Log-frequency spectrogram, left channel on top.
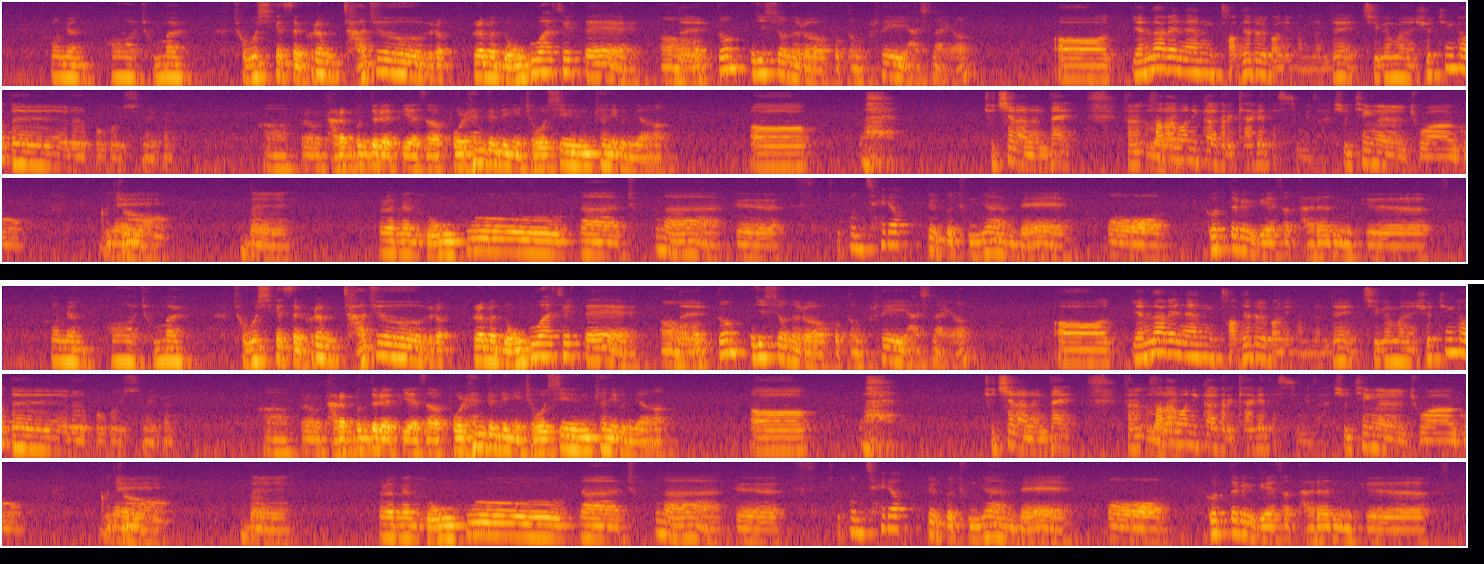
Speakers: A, on the right; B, on the left.
A: 그러면, 어, 정말 좋으시겠어요. 그럼 자주, 이러- 그러면 농구하실 때, 어, 어떤
B: 네,
A: 포지션으로 보통 플레이 하시나요?
B: 어, 옛날에는 가드를 많이 봤는데, 지금은 슈팅 가드를 보고 있습니다.
A: 아, 그럼 다른 분들에 비해서 볼 핸들링이 좋으신 편이군요.
B: 어, <laughs> 좋진 않은데, 그-
A: 네,
B: 하다 보니까 그렇게 하게 됐습니다. 슈팅을 좋아하고,
A: 네.
B: 그쪽, 네.
A: 그러면
B: 그
A: 농구나 축구나 그 기본 체력들도 중요한데 뭐 그것들을 위해서 다른 그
